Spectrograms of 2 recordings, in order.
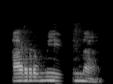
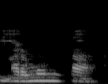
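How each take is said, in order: First: The vowel after the m is i. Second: The vowel after the m is u. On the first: This is the form commonly used in pilgrimage rites. The speaker calls it wrong. "dalam konteks manasik itu Armina" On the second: This is the form matching the original Arabic. The speaker calls it right. "Saya pernah minta ganti, Jangan Armin, Armuna"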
